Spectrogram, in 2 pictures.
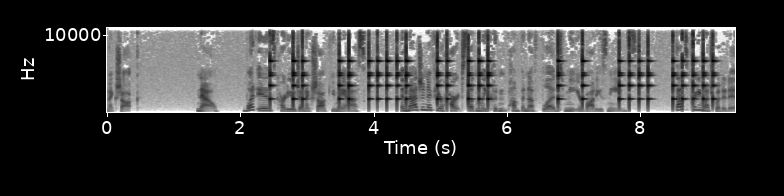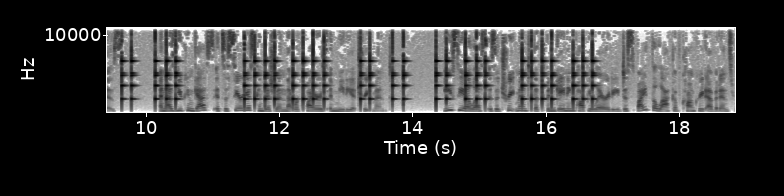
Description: Tap code, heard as taps on glass, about 7 knocks a second, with speech in English. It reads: BJH AUH TGHS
